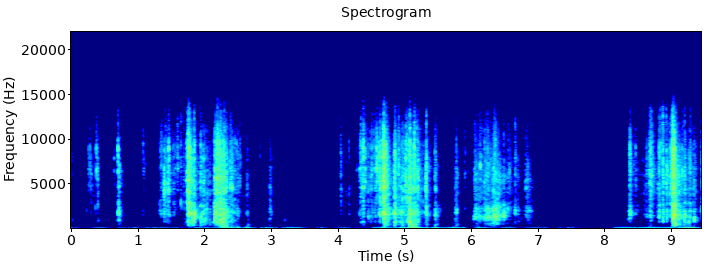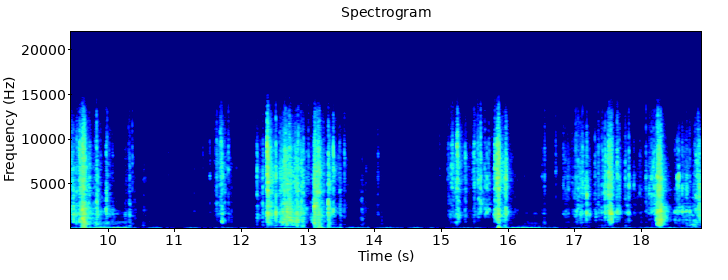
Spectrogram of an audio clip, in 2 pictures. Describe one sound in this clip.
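Foil wrappers crinkle and tear as card packs are ripped open.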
